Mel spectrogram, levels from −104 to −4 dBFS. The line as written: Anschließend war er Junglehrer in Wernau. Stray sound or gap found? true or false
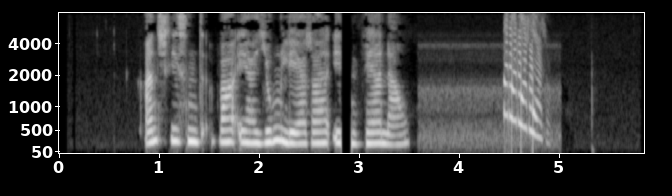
true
